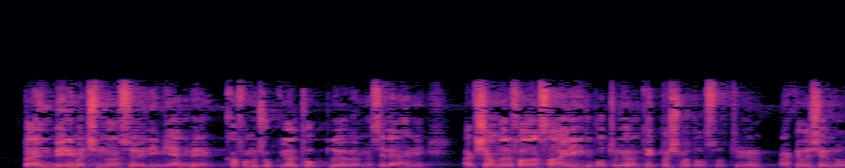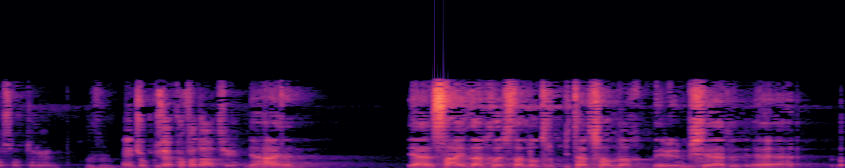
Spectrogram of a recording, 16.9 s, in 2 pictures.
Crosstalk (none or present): none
